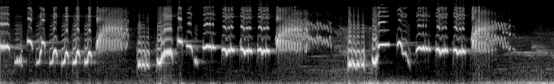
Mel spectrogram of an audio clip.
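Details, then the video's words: White-rumped shama, a fighting bird singing many voices to provoke rivals: a rapid bouncing series of clear whistles, broken by harsh buzzy bursts, then more quick fluted notes and a final rasp. "chòe lửa hót nhiều giọng kích bổi hót đấu"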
